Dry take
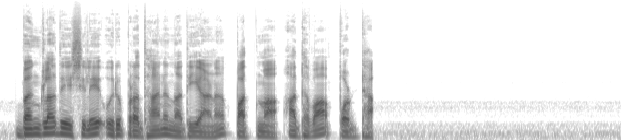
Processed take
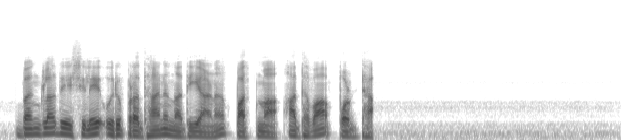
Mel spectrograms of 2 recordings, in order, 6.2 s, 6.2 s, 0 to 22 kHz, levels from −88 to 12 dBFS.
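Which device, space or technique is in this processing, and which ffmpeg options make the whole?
action camera in a waterproof case: -af "lowpass=frequency=2400:width=0.5412,lowpass=frequency=2400:width=1.3066,equalizer=frequency=1300:width_type=o:width=0.46:gain=-5,dynaudnorm=framelen=430:gausssize=3:maxgain=5dB" -ar 22050 -c:a aac -b:a 64k

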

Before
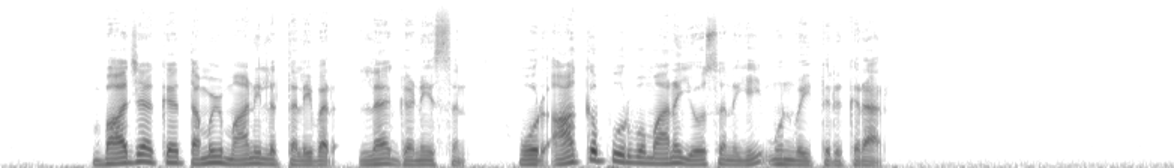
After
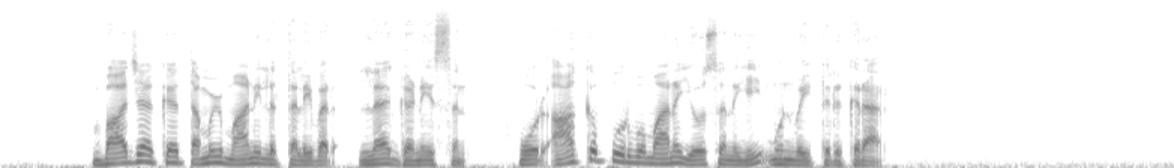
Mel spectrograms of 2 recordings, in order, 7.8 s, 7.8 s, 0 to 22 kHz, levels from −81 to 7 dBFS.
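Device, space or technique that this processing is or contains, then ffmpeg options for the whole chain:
stacked limiters: -af "alimiter=limit=-21.5dB:level=0:latency=1:release=434,alimiter=level_in=3.5dB:limit=-24dB:level=0:latency=1:release=202,volume=-3.5dB,volume=-1dB"

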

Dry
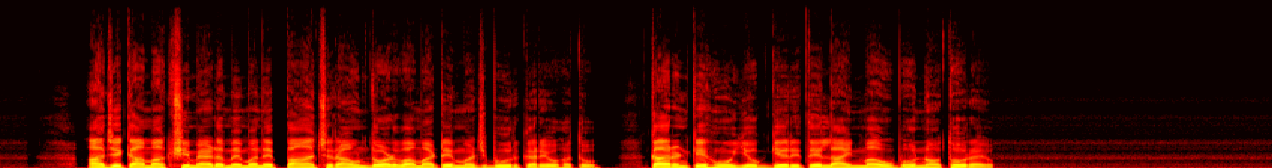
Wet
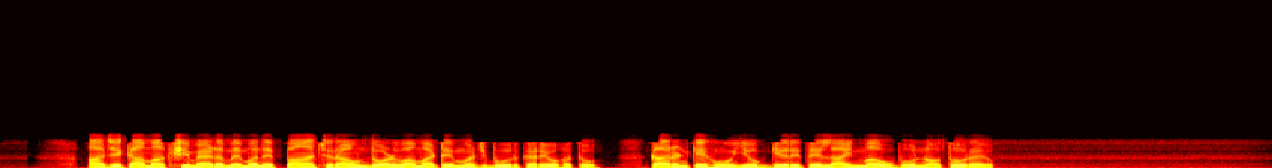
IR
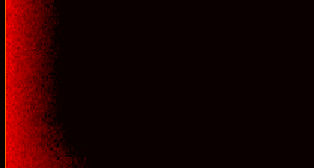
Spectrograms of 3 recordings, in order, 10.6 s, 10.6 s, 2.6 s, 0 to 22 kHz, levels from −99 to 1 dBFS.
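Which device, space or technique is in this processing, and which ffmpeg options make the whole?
low-bitrate web radio: -af "dynaudnorm=framelen=150:gausssize=5:maxgain=8dB,alimiter=limit=-14.5dB:level=0:latency=1:release=75,volume=3.5dB" -ar 8000 -c:a libmp3lame -b:a 40k

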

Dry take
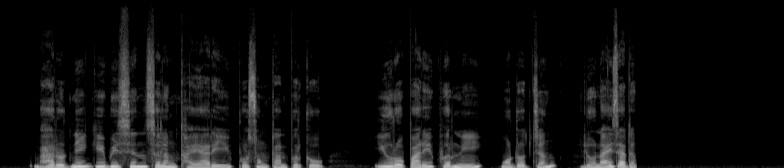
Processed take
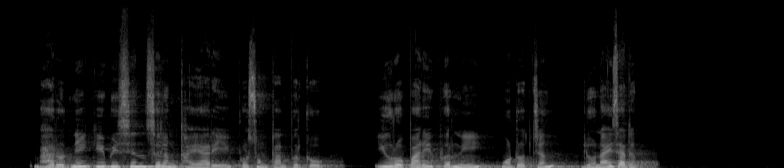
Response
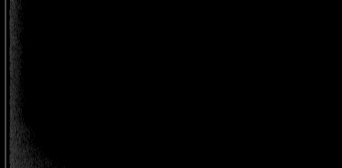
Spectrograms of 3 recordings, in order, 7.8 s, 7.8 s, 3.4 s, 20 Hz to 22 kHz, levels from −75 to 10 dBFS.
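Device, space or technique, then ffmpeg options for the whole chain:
keyed gated reverb: -filter_complex "[0:a]asplit=3[link_01][link_02][link_03];[1:a]atrim=start_sample=2205[link_04];[link_02][link_04]afir=irnorm=-1:irlink=0[link_05];[link_03]apad=whole_len=345844[link_06];[link_05][link_06]sidechaingate=range=-25dB:threshold=-51dB:ratio=16:detection=peak,volume=-7dB[link_07];[link_01][link_07]amix=inputs=2:normalize=0,asettb=1/sr,asplit=3[link_08][link_09][link_10];[link_08]atrim=end=2.054[link_11];[link_09]atrim=start=2.05:end=3.83,asetpts=PTS-STARTPTS,afade=type=in:duration=0.004:curve=qsin,afade=type=out:start_time=1.776:duration=0.004:curve=qsin,highpass=190[link_12];[link_10]atrim=start=3.826[link_13];[link_11][link_12]acrossfade=duration=0.004:curve1=hsin:curve2=qsin[link_14];[link_14][link_13]acrossfade=duration=0.004:curve1=qsin:curve2=hsin,volume=-7.5dB"

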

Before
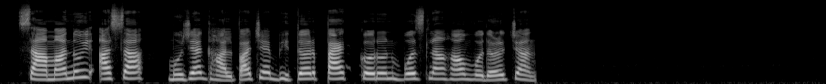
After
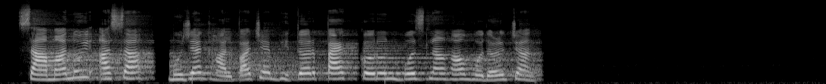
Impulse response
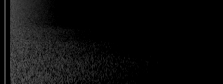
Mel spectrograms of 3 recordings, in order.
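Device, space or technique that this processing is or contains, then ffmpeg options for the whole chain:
keyed gated reverb: -filter_complex "[0:a]asplit=3[link_01][link_02][link_03];[1:a]atrim=start_sample=2205[link_04];[link_02][link_04]afir=irnorm=-1:irlink=0[link_05];[link_03]apad=whole_len=364637[link_06];[link_05][link_06]sidechaingate=range=-59dB:threshold=-37dB:ratio=16:detection=peak,volume=-19dB[link_07];[link_01][link_07]amix=inputs=2:normalize=0,asettb=1/sr,asplit=3[link_08][link_09][link_10];[link_08]atrim=end=1.924[link_11];[link_09]atrim=start=1.92:end=3.85,asetpts=PTS-STARTPTS,afade=type=in:duration=0.004:curve=qsin,afade=type=out:start_time=1.926:duration=0.004:curve=qsin,highpass=260[link_12];[link_10]atrim=start=3.846[link_13];[link_11][link_12]acrossfade=duration=0.004:curve1=hsin:curve2=qsin[link_14];[link_14][link_13]acrossfade=duration=0.004:curve1=qsin:curve2=hsin"

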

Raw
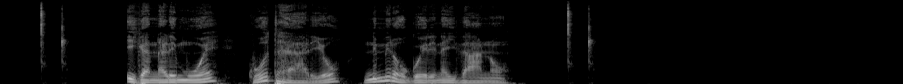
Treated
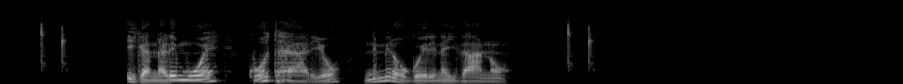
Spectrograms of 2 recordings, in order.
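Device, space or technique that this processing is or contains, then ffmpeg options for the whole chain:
kitchen radio: -filter_complex "[0:a]asettb=1/sr,asplit=3[link_01][link_02][link_03];[link_01]atrim=end=1.704[link_04];[link_02]atrim=start=1.7:end=3.07,asetpts=PTS-STARTPTS,afade=type=in:duration=0.004:curve=qsin,afade=type=out:start_time=1.366:duration=0.004:curve=qsin,aecho=1:1:4.9:0.76,atrim=end_sample=60417[link_05];[link_03]atrim=start=3.066[link_06];[link_04][link_05]acrossfade=duration=0.004:curve1=hsin:curve2=qsin[link_07];[link_07][link_06]acrossfade=duration=0.004:curve1=qsin:curve2=hsin,highpass=230,equalizer=frequency=240:width_type=q:width=4:gain=-9,equalizer=frequency=650:width_type=q:width=4:gain=8,equalizer=frequency=1500:width_type=q:width=4:gain=4,equalizer=frequency=2700:width_type=q:width=4:gain=-6,equalizer=frequency=4100:width_type=q:width=4:gain=4,lowpass=frequency=4600:width=0.5412,lowpass=frequency=4600:width=1.3066"

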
